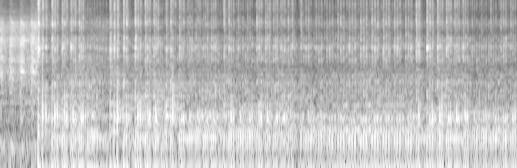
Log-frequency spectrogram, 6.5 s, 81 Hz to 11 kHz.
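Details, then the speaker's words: 1999-05 Mazda Miata NB VVT engine with 11,000 miles on a new valvetrain, cold morning idle: lumpy, stumbling idle with light clatter, running on three cylinders; new plugs and swapped coils didn't help, and the cause was tight intake valve lash. "the car kind of runs on three cylinders in the morning and that's annoying"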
